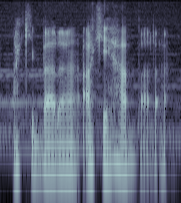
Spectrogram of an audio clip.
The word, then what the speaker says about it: Akihabara: Akihabara. I've always recognized the H, but I just never pronounced it.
